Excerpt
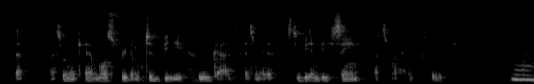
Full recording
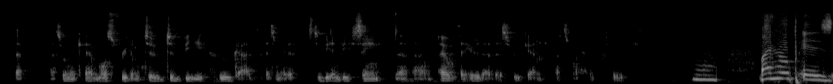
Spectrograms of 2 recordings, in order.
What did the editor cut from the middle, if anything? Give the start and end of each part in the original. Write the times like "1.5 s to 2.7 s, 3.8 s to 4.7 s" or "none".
1.4 s to 1.6 s, 3.9 s to 5.5 s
